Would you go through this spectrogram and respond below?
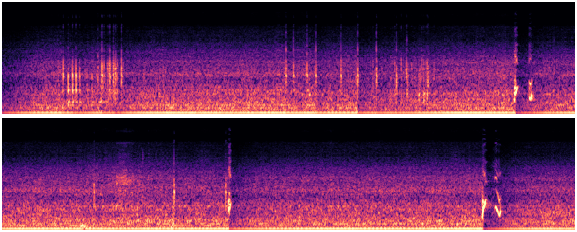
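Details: Infant with hiccups: three brief, sharp hiccup clicks over a steady background hum.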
